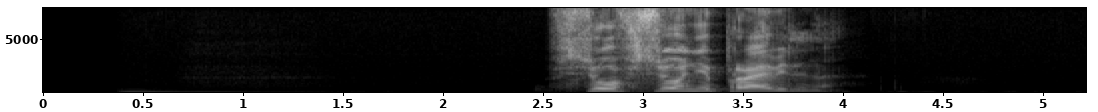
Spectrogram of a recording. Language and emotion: Russian, angry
